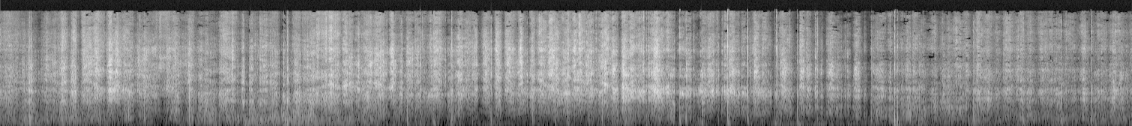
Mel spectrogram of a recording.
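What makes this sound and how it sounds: Long painted nails quickly scratch and tap a small, long, hollow cardboard box printed "Bamboo toothbrush," held in both hands. The result is a dense, fast, raspy scratching texture centered in the mid range with bright edges, broken by many quick, dry taps that stop almost at once. It swells slightly louder around the middle before easing off.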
